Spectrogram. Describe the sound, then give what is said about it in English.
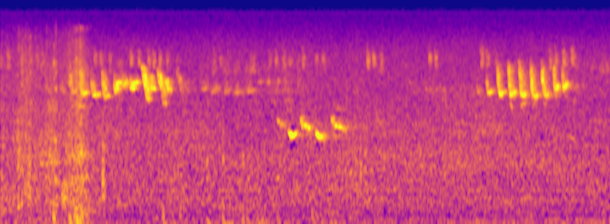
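Orange-crowned warbler song: two bright, rapid high trills, each lasting under a second, with a few short, faint chirps between them over a low background hiss. “Here's orange crowned warbler number two.”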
